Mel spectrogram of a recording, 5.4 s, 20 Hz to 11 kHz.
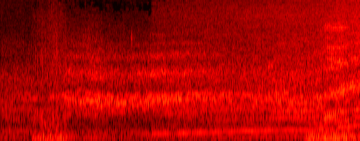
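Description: Tires of a Honda NSX skid and squeal around Tsukuba Circuit in the Gran Turismo 7 racing game, a sustained rising screech over steady engine drone, loud and continuous throughout with a brief engine surge near the end.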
